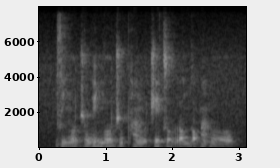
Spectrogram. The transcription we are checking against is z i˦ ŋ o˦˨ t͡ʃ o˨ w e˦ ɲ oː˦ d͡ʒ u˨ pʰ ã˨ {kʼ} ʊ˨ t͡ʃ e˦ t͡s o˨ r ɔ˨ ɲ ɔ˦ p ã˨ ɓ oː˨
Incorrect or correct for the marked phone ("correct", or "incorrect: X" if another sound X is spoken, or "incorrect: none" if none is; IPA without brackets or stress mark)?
incorrect: ŋ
